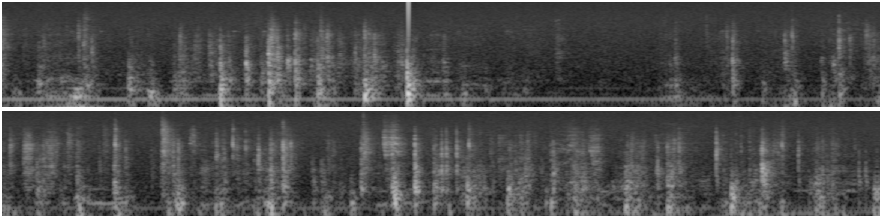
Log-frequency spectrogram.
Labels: Is this sound inside?
yes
